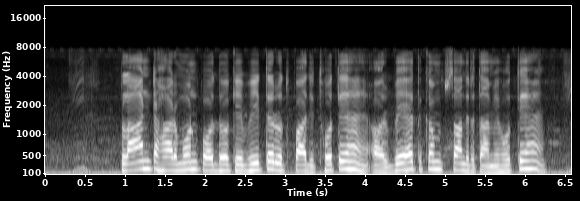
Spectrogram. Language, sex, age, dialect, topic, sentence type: Hindi, male, 25-30, Kanauji Braj Bhasha, agriculture, statement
